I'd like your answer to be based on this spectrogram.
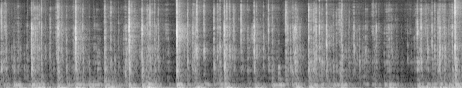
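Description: Fingertips on both hands type quickly and steadily on a black plastic computer keyboard. The taps are short, dull clicks with a heavy low thump under them and brief bright ticks on top, each dying away almost instantly.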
